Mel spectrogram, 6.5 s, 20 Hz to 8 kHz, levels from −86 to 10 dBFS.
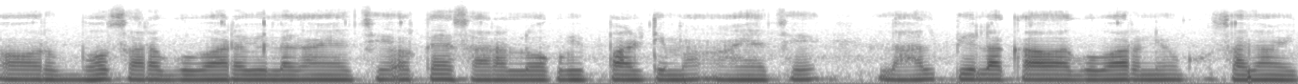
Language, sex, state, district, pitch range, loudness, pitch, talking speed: Garhwali, male, Uttarakhand, Tehri Garhwal, 130-135 Hz, -28 LUFS, 130 Hz, 210 wpm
